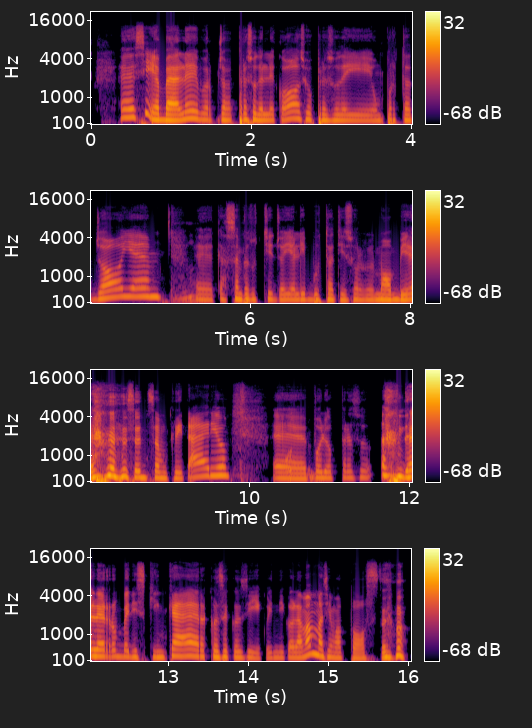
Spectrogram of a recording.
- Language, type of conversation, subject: Italian, advice, Come posso trovare regali davvero significativi per amici e familiari quando sono a corto di idee?
- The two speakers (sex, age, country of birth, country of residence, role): female, 30-34, Italy, Germany, user; male, 50-54, Italy, Italy, advisor
- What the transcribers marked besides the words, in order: chuckle; chuckle; laughing while speaking: "posto"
